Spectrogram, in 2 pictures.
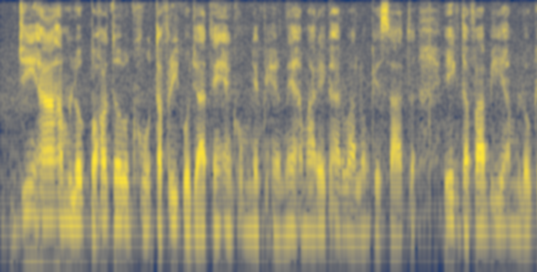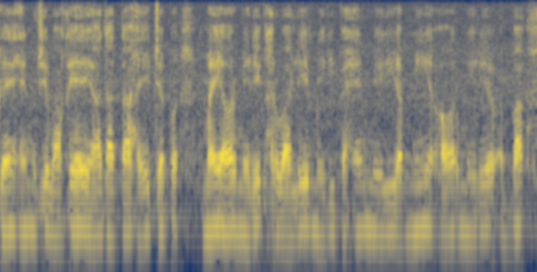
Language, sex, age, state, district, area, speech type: Urdu, male, 45-60, Telangana, Hyderabad, urban, spontaneous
